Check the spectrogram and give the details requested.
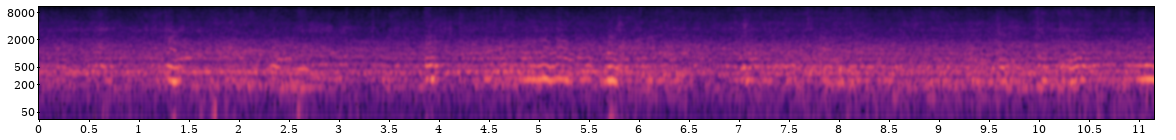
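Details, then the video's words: A large orientation flight of bees in March sunshine after a cold spell; continuous loud swarm hum with wavering buzzes of passing insects layered over the steady drone, a few soft ticks. "Large Orientation Flight."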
